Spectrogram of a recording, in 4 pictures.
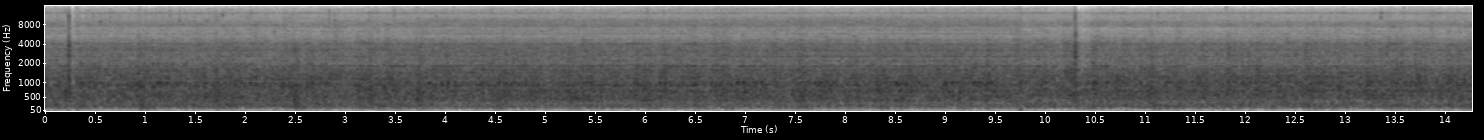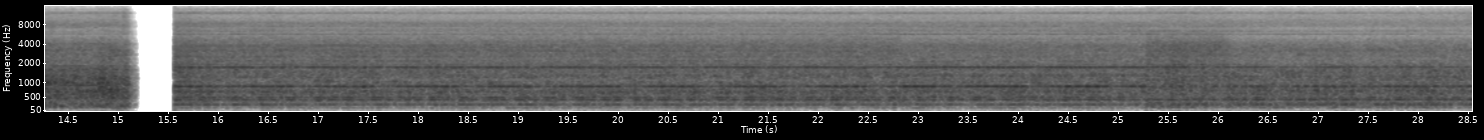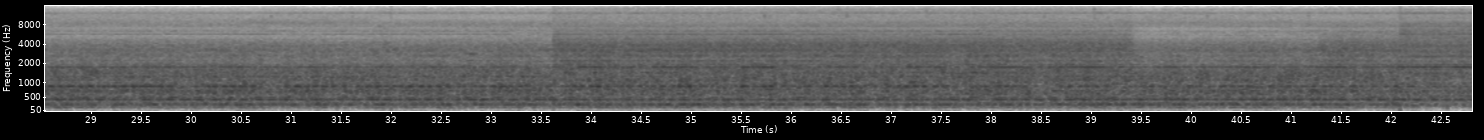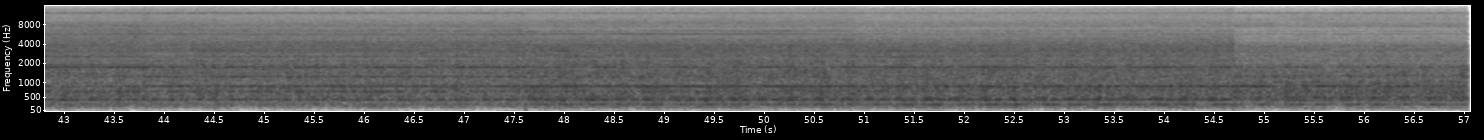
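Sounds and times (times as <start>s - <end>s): metalworking machinery running: 0.0s - 57.0s.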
